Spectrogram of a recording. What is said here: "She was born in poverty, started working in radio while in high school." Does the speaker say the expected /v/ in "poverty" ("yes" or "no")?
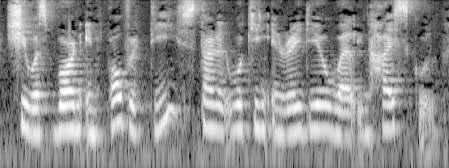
yes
